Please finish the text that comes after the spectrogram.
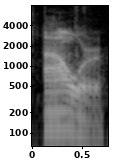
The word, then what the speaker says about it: our: Our, we chúng ta thì thành our. Nào cái chữ này phát âm á, là ao, cái xong rồi were.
